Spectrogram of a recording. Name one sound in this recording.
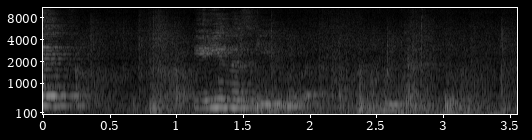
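An older woman speaks calmly in a slightly echoing hall.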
